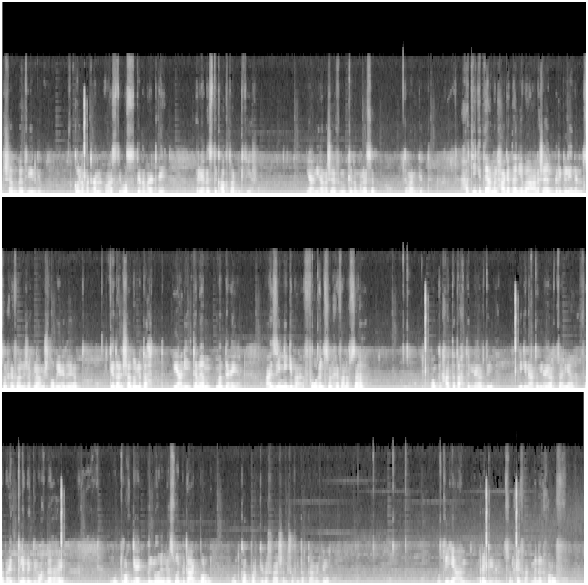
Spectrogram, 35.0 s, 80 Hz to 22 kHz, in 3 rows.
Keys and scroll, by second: 30.4 ctrl+=, 30.6 ctrl+=, 30.8 ctrl+=, 31.0 ctrl+=, 31.4 ctrl+=, 32.6 ctrl+space.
